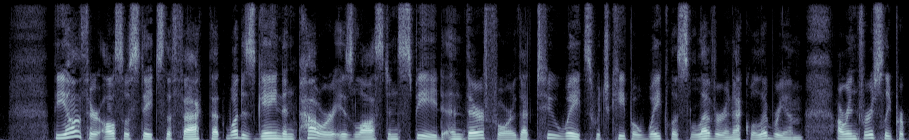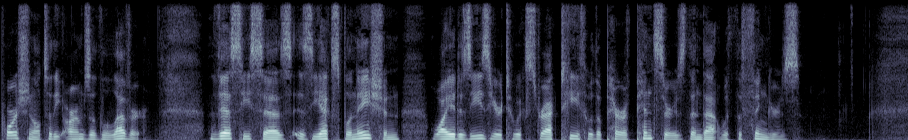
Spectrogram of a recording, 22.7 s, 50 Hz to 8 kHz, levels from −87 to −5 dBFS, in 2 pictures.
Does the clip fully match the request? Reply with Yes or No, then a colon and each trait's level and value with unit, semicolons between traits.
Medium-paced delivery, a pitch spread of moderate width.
Yes: average, 160 wpm; average, 3.5 semitones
